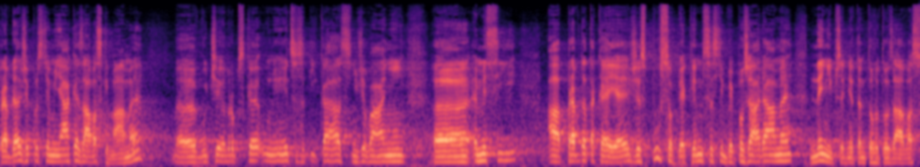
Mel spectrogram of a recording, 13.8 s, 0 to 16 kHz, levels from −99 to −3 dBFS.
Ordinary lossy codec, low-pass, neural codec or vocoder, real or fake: MP3, 96 kbps; 14.4 kHz; vocoder, 44.1 kHz, 128 mel bands, Pupu-Vocoder; fake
